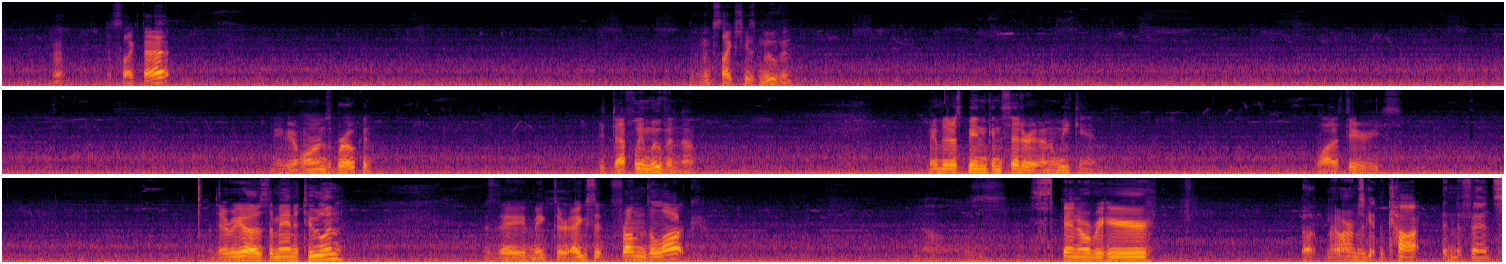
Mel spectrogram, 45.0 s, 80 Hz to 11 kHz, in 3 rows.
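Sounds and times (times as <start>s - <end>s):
ship engines droning: 0.0s - 45.0s.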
